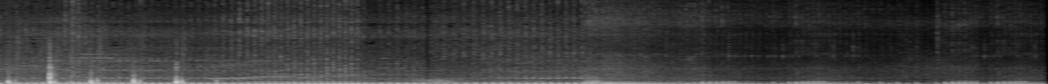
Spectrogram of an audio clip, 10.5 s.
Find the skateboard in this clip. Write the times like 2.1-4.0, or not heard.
not heard.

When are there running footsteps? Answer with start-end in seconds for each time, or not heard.
0.1-2.4.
